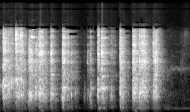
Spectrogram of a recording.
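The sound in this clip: A plate is taken out in a kitchen with a loud clatter of crockery, several quick rattling bursts in a row that stop abruptly and leave near silence.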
